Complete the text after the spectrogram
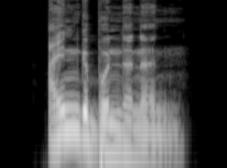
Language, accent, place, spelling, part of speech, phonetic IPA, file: German, Germany, Berlin, eingebundenen, adjective, [ˈaɪ̯nɡəˌbʊndənən], De-eingebundenen.ogg
- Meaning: inflection of eingebunden: 1. strong genitive masculine/neuter singular 2. weak/mixed genitive/dative all-gender singular 3. strong/weak/mixed accusative masculine singular 4. strong dative plural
